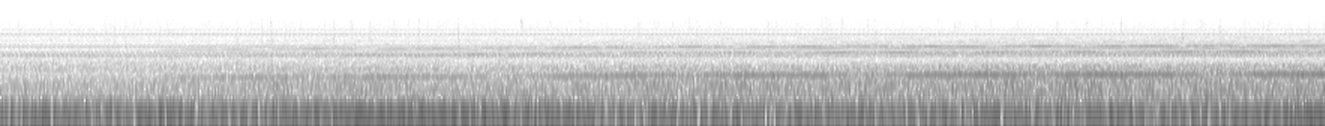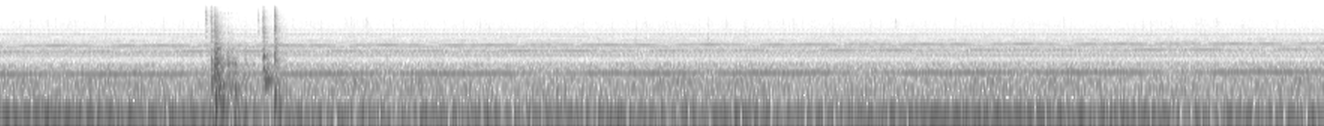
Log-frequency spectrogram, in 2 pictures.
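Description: A train's motor whine slowly rises in pitch as it speeds up.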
